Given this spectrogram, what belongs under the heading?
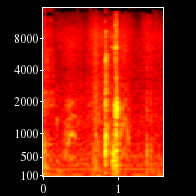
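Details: Infant just over two months old, smiling and kicking on a changing table: two quick, sharp little catches in the throat against quiet room noise; hiccups.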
